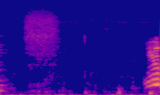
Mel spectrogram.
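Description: A quiet pause in a conversation on a call-in line. A brief soft hiss comes about half a second in, then a man starts speaking near the end.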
